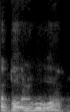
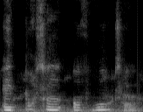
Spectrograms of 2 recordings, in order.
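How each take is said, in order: First: It is said in a Cockney accent. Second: It is said in a Queen's English accent.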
